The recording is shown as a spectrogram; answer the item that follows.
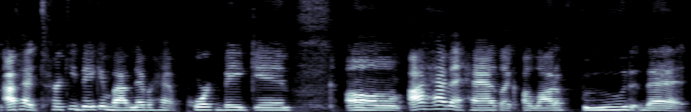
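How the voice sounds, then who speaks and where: A woman in her twenties from the Caribbean and New Jersey, chatting casually and playfully to her viewers with lots of slang. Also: fairly low pitch. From Caribbean, raised in New Jersey. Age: 20s. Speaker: YouTuber. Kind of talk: casual vlog chat.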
